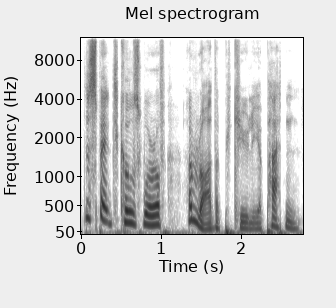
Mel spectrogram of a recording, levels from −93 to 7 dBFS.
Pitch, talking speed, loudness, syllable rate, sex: 155 Hz, 170 wpm, -21 LUFS, 6.3 syllables/s, male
